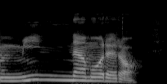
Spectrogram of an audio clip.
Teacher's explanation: la doppia è all'inizio della parola, la doppia consonante, la N. In questo caso siamo fortunati perché la N è una consonante che suona, che ha suono, su cui ci si può appoggiare, si può cantare con piacere sulla N.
